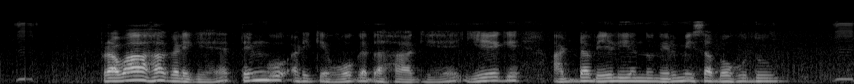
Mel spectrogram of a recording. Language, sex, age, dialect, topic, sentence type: Kannada, male, 41-45, Coastal/Dakshin, agriculture, question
